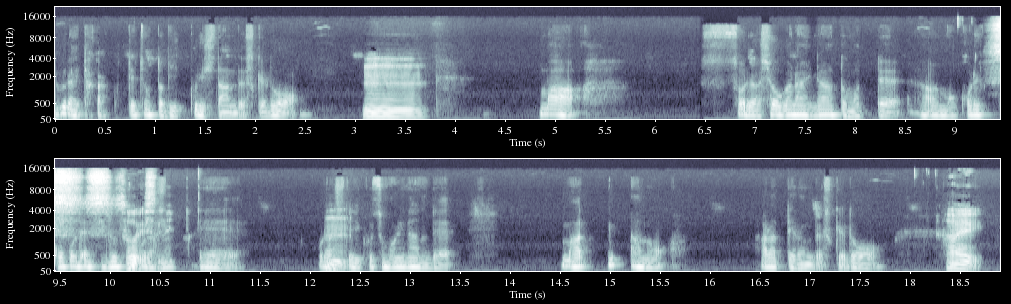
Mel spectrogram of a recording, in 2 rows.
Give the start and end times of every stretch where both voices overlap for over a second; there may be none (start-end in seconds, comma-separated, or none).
9.3-10.7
